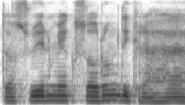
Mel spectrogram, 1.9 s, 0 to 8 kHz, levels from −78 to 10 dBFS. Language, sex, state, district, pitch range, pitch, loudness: Hindi, male, Jharkhand, Garhwa, 120-140 Hz, 135 Hz, -16 LUFS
